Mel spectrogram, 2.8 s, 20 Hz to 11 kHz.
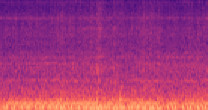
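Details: Honda VT 750 V-twin after stator replacement: steady, even low thrum at idle with no knocks, misses or whine; charging close to 13 volts, idling cleanly and healthy.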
